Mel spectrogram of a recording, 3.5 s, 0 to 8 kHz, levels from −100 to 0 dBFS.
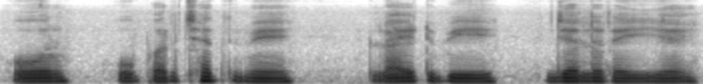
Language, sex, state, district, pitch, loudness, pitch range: Hindi, male, Uttar Pradesh, Saharanpur, 120 Hz, -17 LUFS, 115-125 Hz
